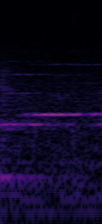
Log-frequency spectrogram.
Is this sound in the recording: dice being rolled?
no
